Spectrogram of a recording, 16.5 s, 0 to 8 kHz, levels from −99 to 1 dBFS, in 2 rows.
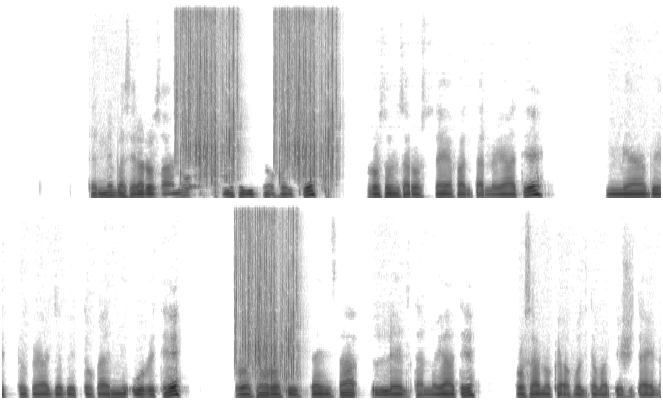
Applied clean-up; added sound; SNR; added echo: classical method log-MMSE.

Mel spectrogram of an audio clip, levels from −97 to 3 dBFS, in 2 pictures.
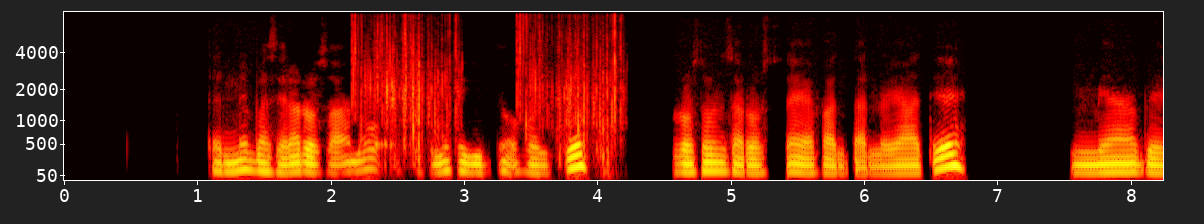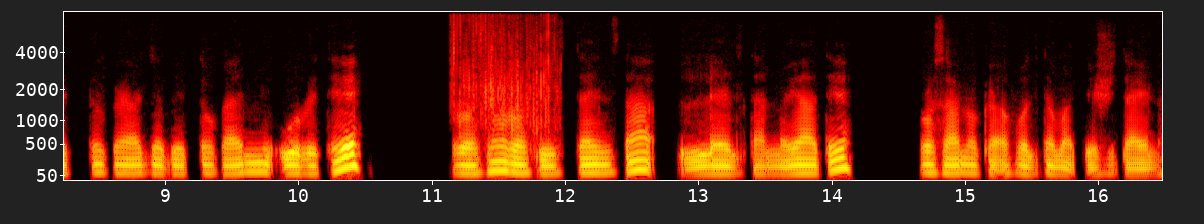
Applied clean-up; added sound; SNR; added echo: neural mask model RNNoise.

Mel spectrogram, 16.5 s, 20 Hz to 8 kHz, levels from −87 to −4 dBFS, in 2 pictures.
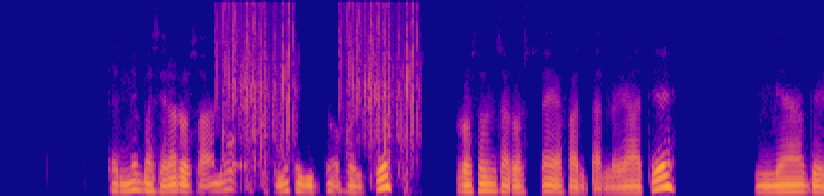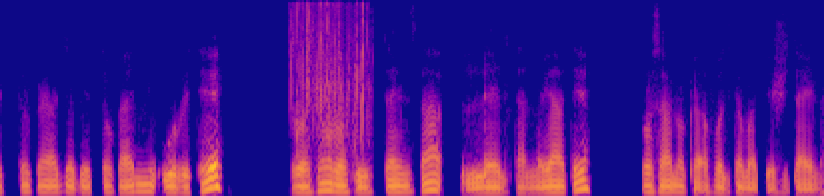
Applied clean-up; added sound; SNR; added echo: none; Crackle; 10 dB; none.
